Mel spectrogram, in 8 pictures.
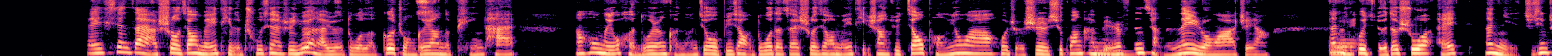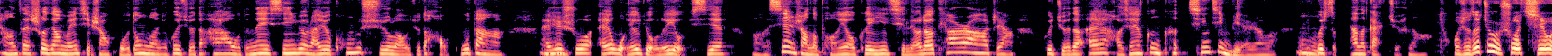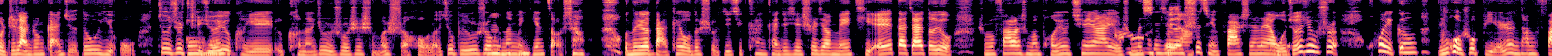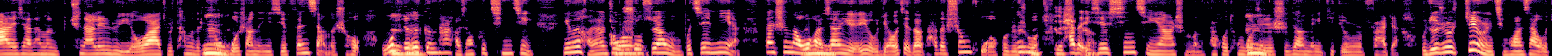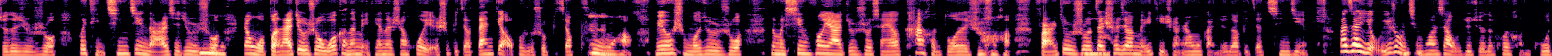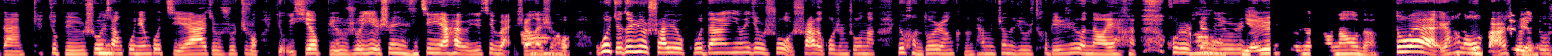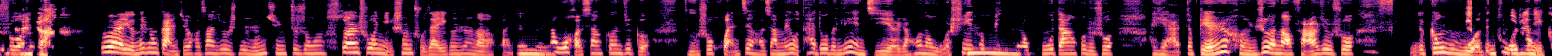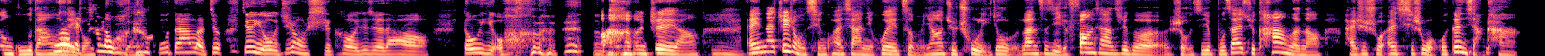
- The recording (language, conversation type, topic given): Chinese, podcast, 社交媒体会让你更孤单，还是让你与他人更亲近？
- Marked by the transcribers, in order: other background noise; tapping; laughing while speaking: "上"; laughing while speaking: "时候"; laughing while speaking: "静呀"; laughing while speaking: "呀"; laughing while speaking: "着"; laughing while speaking: "更"; laugh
